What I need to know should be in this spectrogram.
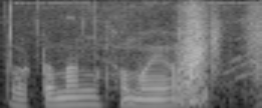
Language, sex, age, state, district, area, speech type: Assamese, male, 30-45, Assam, Darrang, rural, spontaneous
